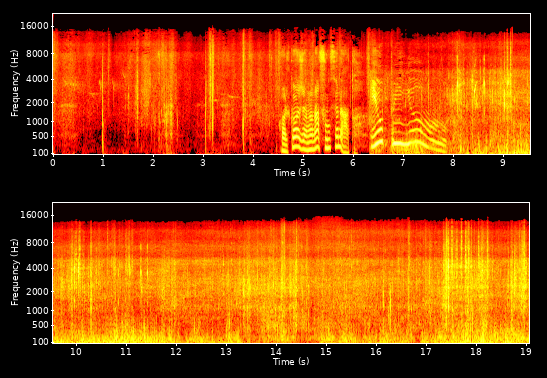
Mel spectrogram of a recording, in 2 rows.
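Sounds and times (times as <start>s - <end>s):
tyres rumbling on dirt: 6.3s - 19.0s
wind rushing over microphone: 6.4s - 19.0s
bike clicks and rattles: 7.3s - 19.0s.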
